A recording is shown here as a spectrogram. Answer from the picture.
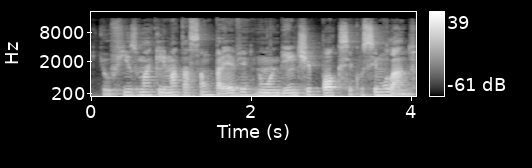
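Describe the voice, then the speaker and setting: Medium-pitched male speech at a moderate pace, noticeable background noise behind it and audible room echo around it. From Brazil. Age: 40s. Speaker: mountaineer and business executive. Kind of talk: recorded voice message. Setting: pre-recorded audio message.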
